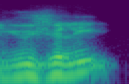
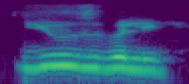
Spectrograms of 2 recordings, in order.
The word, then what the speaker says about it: usually: So you need to work on the S sound. So a couple of words here for pronunciation. Usually, pronounce the word usually. Usually. You're pronouncing it as usually. It's usually. Usually.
